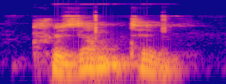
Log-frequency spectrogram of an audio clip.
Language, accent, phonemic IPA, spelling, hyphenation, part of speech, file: English, Southern England, /pɹɪˈzʌm(p)tɪv/, presumptive, pre‧sumpt‧ive, adjective, LL-Q1860 (eng)-presumptive.wav
- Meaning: Based on presumption or conjecture; inferred, likely, presumed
